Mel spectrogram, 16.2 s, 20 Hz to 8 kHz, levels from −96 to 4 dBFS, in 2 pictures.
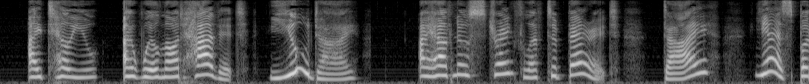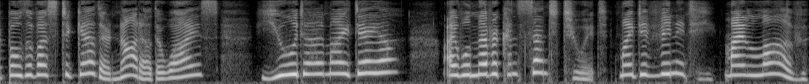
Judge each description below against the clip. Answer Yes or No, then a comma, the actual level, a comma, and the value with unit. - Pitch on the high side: Yes, very high, 335 Hz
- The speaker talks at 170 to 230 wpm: No, average, 150 wpm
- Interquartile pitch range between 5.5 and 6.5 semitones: Yes, wide, 5.8 semitones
